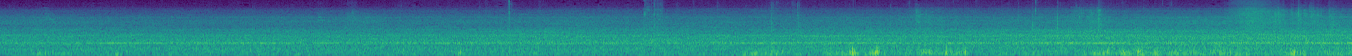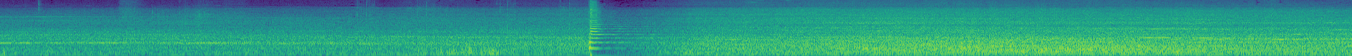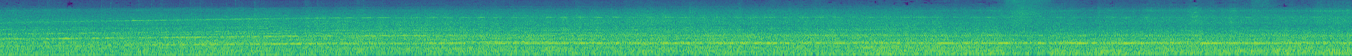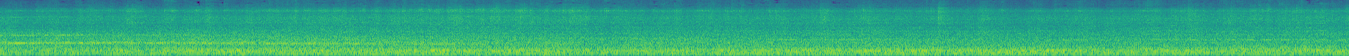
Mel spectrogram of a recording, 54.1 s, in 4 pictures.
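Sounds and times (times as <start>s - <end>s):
diesel locomotive passing: 0.0s - 54.0s
freight wagons rumbling and clattering: 38.2s - 54.0s.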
